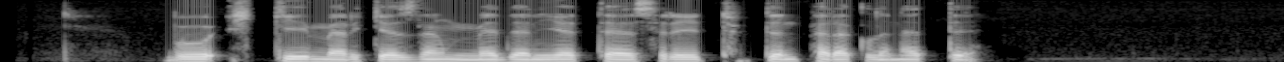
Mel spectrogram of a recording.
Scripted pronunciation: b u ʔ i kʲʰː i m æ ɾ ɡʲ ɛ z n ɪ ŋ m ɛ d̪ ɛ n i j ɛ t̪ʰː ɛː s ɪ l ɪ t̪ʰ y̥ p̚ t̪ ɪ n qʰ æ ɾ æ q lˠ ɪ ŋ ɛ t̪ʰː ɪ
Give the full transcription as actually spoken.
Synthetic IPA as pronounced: b u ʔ i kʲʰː i m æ ɾ kʲ ɛ z n ɪ ŋ m ɛ d̪ ɛ n i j ɛ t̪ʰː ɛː s ɪ ɾ ɪ t̪ʰ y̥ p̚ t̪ ɪ n pʰ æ ɾ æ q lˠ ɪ n ɛ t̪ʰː ɪ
